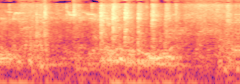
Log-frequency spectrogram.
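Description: Domestic pigeons cooing in a loft: a low, steady coo with scattered faint clicks.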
